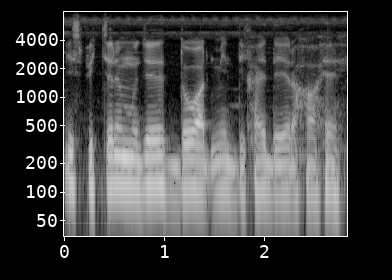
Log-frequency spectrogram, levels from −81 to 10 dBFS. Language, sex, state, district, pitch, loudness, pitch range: Hindi, male, Arunachal Pradesh, Lower Dibang Valley, 105 Hz, -16 LUFS, 95-115 Hz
